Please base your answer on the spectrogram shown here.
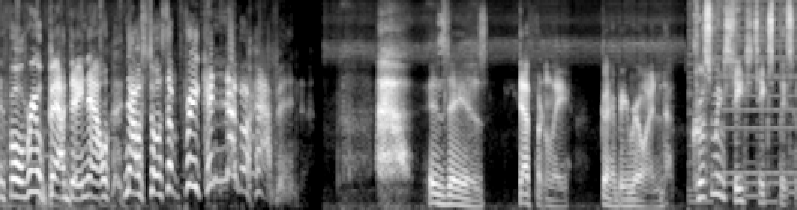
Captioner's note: sighs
